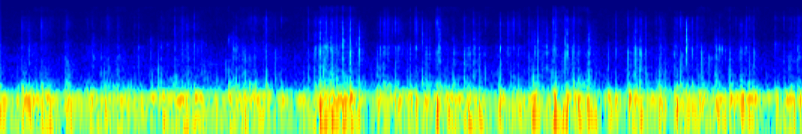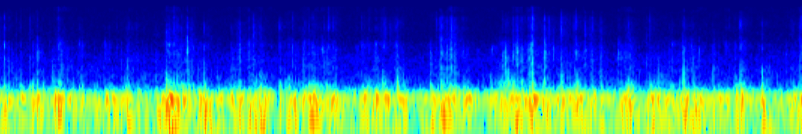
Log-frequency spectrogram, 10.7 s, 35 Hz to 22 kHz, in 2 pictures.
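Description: Fingertips and nails scratch and tap a beaded plastic gummy-bear cover on a microphone, producing a dense, continuous low rumble around 200 Hz. Quick clicky taps and crackles run throughout, with a few sharper clatters standing out.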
